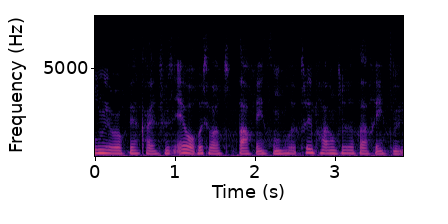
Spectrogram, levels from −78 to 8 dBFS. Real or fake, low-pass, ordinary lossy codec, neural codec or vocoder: fake; 7.2 kHz; MP3, 48 kbps; autoencoder, 22.05 kHz, a latent of 192 numbers a frame, VITS, trained on many speakers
